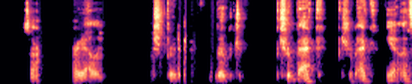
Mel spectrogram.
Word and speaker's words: Trebek: oh sorry sorry sorry i look pretty trebek trebek yeah that's how you say it um hey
